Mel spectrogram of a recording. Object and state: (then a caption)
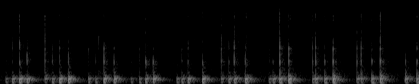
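Rubber flip-flop tapped with fingernails. Long nails tap quickly on a white rubber flip-flop footbed with red print and strap. The clicks are dull, short and low-pitched, coming in uneven bursts with almost no ring.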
